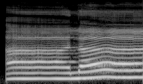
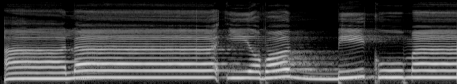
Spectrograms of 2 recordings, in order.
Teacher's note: Mad thabi'i nya alif didahului harakat fathah, kemudian hamzah nya i terdapat pada kata alai. Maka lam nya panjang, boleh empat boleh lima harakat. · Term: mad wajib muttasil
